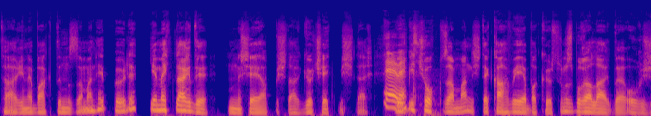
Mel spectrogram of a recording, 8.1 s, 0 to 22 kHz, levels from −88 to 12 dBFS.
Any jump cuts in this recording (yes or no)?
no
